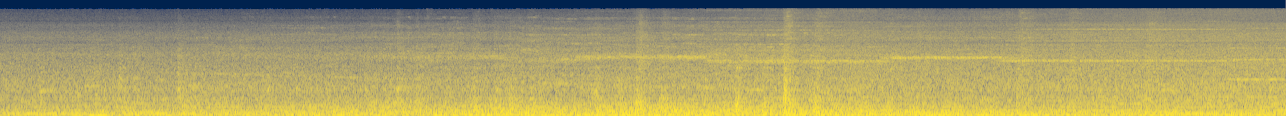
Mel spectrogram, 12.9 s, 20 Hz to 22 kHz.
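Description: New York City subway train of R160 cars pulling into a station and slowing, its rumble growing louder as it comes in. Wheels knock over rail joints twice, and high-pitched tones fall in steps as it slows.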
